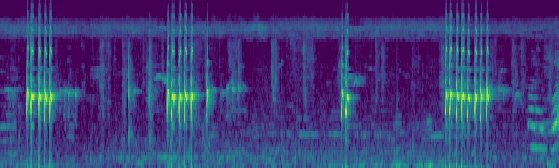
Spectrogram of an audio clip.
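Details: Male-calling Yellow-vented bulbul, played as a lure: repeated bursts of rapid, bubbly notes, each six to eight pulses long, about three seconds apart, with one lone sharp note between them.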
